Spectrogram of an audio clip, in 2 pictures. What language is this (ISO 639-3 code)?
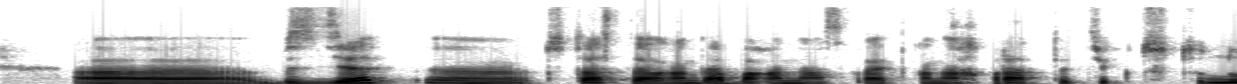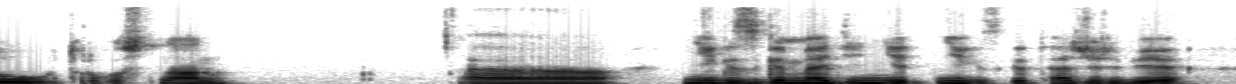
kaz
